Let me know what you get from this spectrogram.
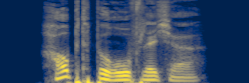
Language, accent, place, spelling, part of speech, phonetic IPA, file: German, Germany, Berlin, hauptberufliche, adjective, [ˈhaʊ̯ptbəˌʁuːflɪçə], De-hauptberufliche.ogg
- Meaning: inflection of hauptberuflich: 1. strong/mixed nominative/accusative feminine singular 2. strong nominative/accusative plural 3. weak nominative all-gender singular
